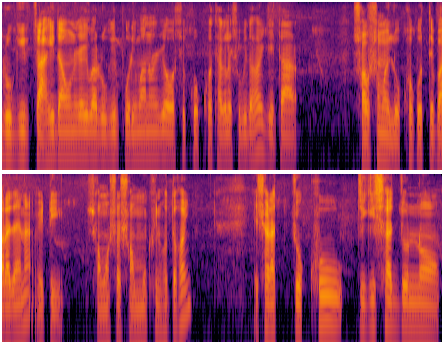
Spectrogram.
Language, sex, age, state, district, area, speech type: Bengali, male, 30-45, West Bengal, Hooghly, rural, spontaneous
